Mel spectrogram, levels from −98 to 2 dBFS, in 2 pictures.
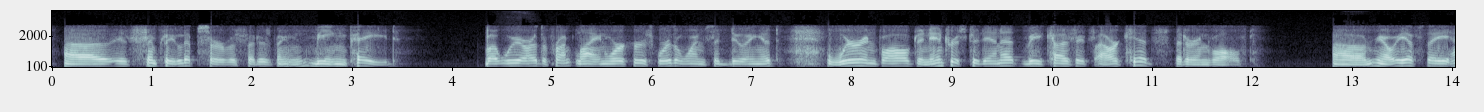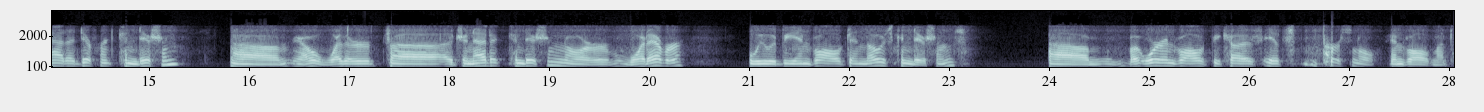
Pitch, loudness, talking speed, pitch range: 125 Hz, -20 LUFS, 155 wpm, 115-135 Hz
